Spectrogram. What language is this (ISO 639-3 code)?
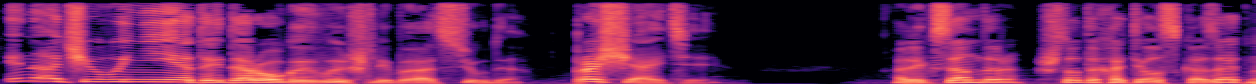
rus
